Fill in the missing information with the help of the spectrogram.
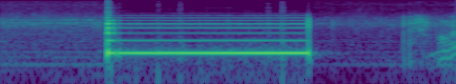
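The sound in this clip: A telephone line tone sounds while a call is placed to a newspaper's news desk: one steady, clear electronic beep lasting about a second, then near quiet with faint low noises.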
